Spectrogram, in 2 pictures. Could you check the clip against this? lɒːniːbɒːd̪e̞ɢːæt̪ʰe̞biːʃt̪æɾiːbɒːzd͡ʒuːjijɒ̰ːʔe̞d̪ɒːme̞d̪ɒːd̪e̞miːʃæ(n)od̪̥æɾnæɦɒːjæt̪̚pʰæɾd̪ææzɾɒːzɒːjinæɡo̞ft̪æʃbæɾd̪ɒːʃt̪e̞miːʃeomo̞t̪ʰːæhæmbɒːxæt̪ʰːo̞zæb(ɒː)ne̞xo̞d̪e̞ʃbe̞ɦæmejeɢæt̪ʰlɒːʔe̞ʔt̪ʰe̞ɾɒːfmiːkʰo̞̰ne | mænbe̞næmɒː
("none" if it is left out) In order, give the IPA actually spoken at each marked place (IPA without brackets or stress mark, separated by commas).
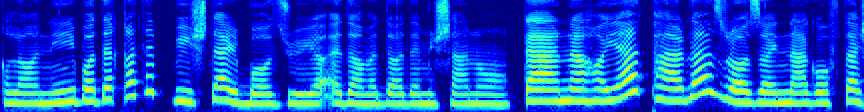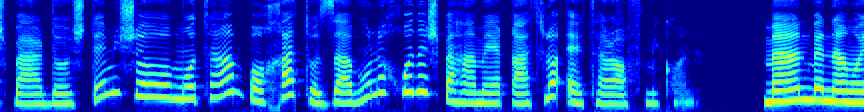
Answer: n, uː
